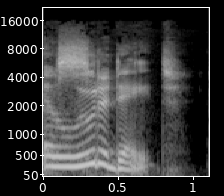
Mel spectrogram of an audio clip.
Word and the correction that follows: elucidate: elucidate. Are we pronouncing these right? Yes, elucidate. elucidate.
